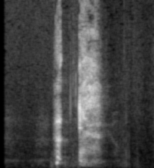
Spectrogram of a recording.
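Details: Induced sneeze: a single short, sharp intake and burst followed by a hissing expulsion.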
